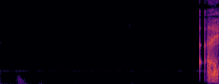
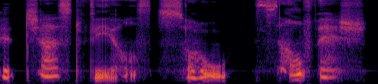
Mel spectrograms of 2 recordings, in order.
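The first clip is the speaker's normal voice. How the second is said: very slow, higher and halting; grieving self-reproach; 5 semitones higher, 4 dB quieter, much slower than usual. Acted. Alpha grieving a change, slow guilty confession. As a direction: let it out slowly, pained and unsure. Grieving a friend moving away.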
